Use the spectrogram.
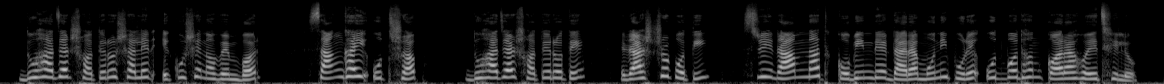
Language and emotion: Bengali, neutral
